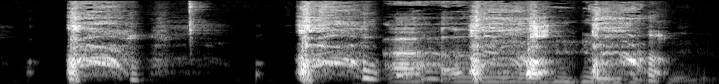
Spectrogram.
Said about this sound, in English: You haven't gotten that from me in a while. Coughing fit.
